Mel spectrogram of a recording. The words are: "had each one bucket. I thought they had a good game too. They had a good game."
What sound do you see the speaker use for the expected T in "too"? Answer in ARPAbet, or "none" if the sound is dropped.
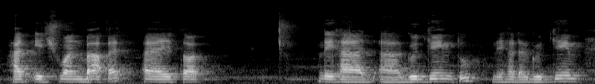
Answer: T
